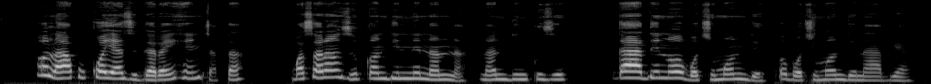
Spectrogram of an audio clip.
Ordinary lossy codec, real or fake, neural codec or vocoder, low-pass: none; real; none; none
